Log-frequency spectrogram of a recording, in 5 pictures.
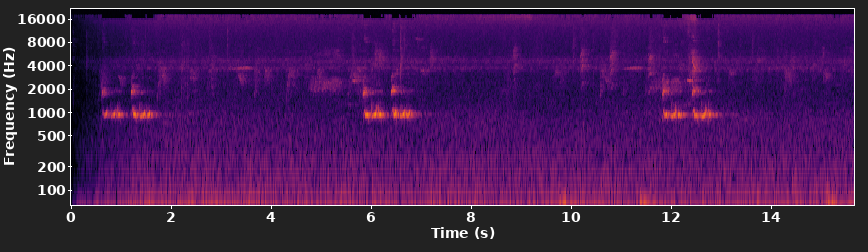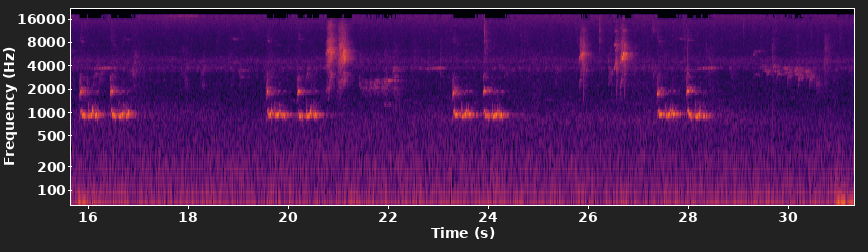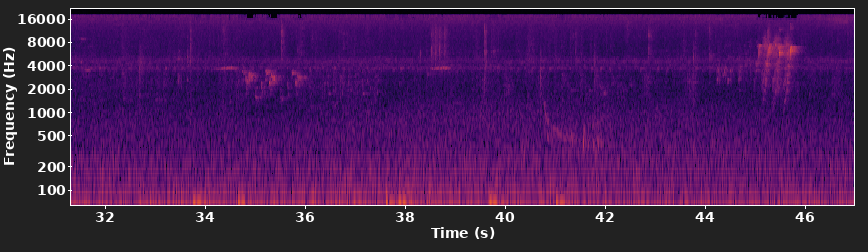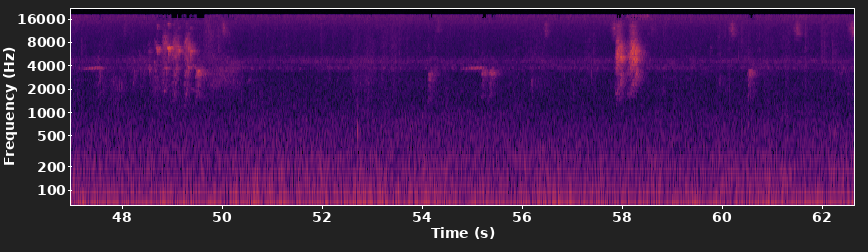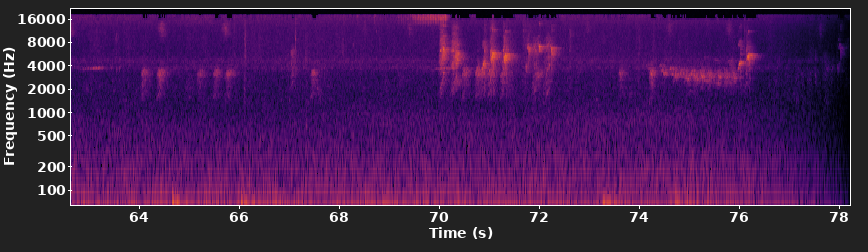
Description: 37-墾丁社頂公園-小彎嘴 | 台灣聲景協會 Soundscape Association of Taiwan
37-墾丁社頂公園-小彎嘴.mp3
